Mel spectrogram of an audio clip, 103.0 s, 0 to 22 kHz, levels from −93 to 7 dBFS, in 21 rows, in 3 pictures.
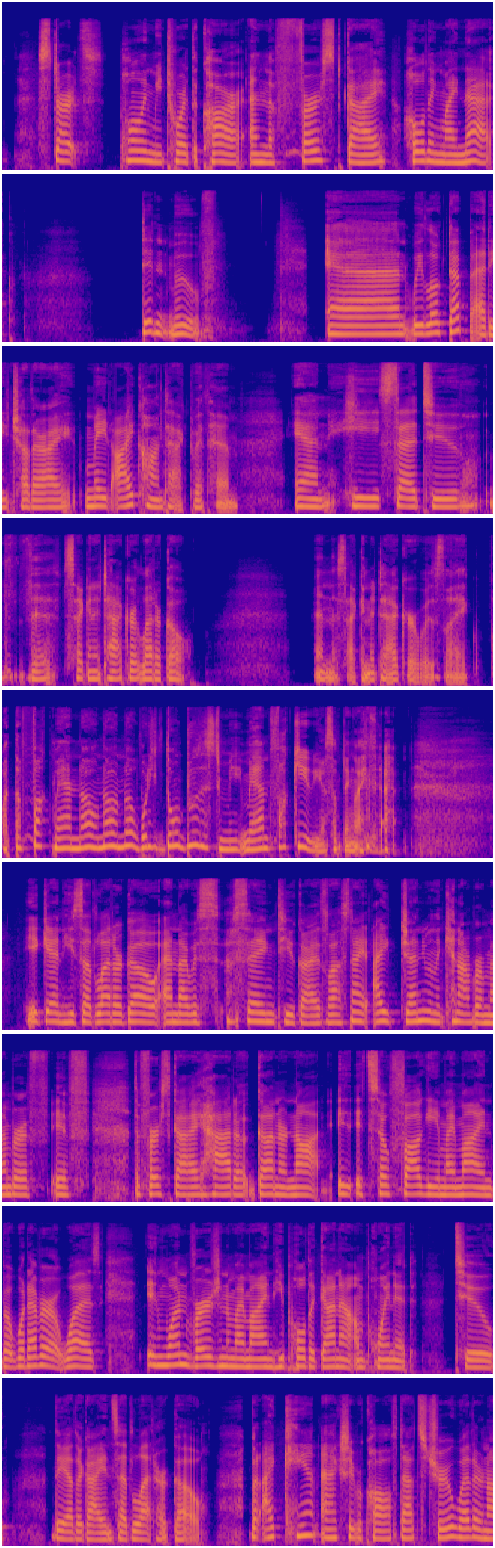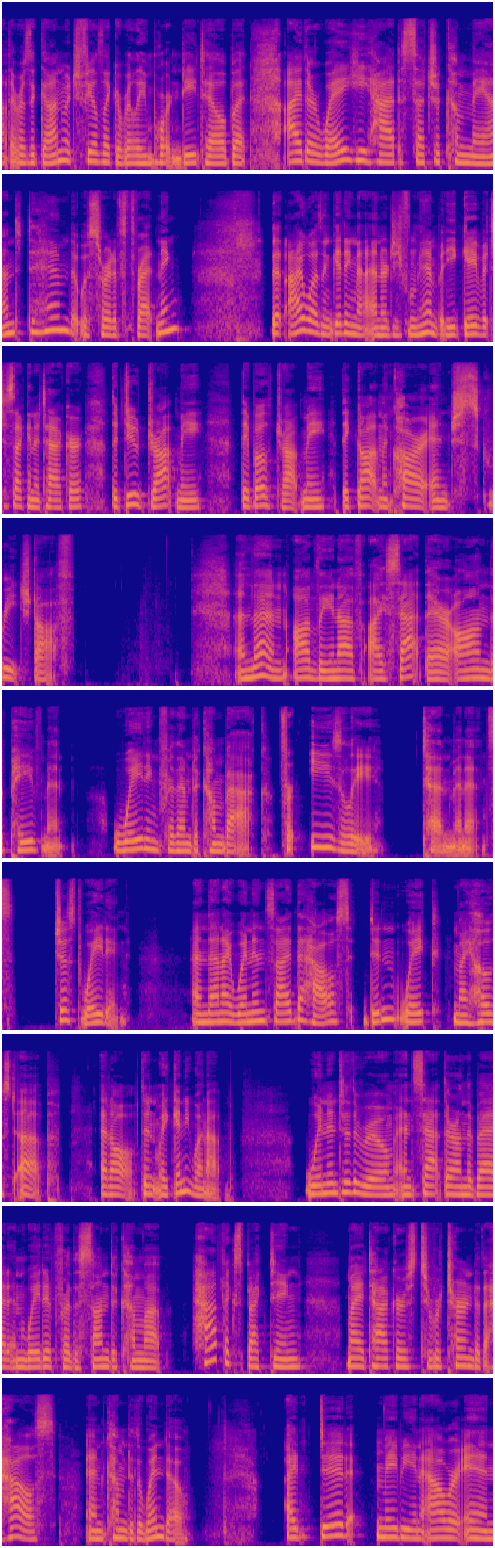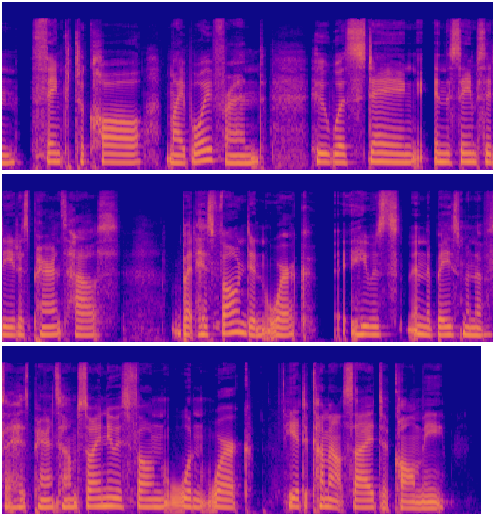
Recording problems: squashed, flat; somewhat

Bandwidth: 14.5 kHz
